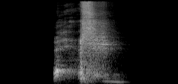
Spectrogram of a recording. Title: achoo sneezes (m)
